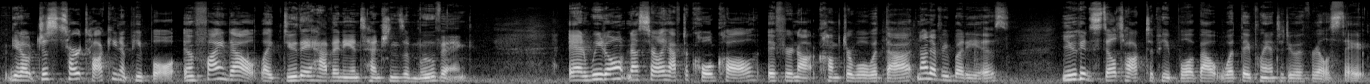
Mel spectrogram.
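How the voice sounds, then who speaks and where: A woman with a lowish, slightly mellow voice speaks fairly quickly and expressively, with a faint hiss or hum in the recording. She's a real estate agent on a panel, offering upbeat, practical advice, laughing often and putting questions to the audience.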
